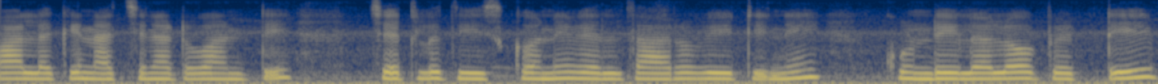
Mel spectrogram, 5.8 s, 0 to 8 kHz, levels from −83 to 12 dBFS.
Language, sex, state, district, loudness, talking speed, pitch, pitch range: Telugu, female, Andhra Pradesh, Chittoor, -14 LUFS, 85 wpm, 210 Hz, 205-220 Hz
